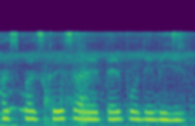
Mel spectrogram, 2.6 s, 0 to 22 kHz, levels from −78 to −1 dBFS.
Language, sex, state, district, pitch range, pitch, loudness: Hindi, female, Arunachal Pradesh, Papum Pare, 220-240 Hz, 230 Hz, -13 LUFS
